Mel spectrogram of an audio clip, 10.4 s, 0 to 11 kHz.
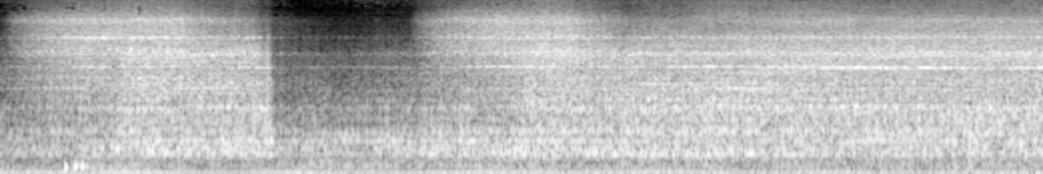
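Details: Honda K24 engine idling: a harsh, raspy grinding from the engine compartment, first suspected in the top end. It stopped with the belt off, and spinning the pulleys showed the AC compressor was the culprit.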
